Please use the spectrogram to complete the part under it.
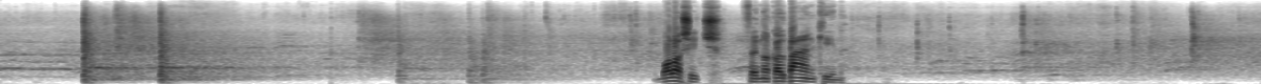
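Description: Hockey sticks smack a puck with sharp cracks in an echoing arena.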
